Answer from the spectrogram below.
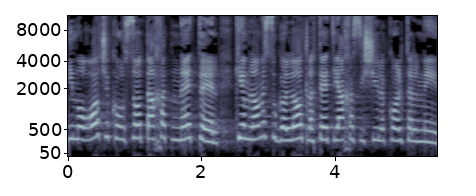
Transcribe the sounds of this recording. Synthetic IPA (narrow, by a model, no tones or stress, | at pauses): imo̞ʁo̞tʃekoʁso̞t̪ːaχatnetel | kiemlo̞mesuɡalo̞tlatetjaχasiʃileko̞ltalmid̪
